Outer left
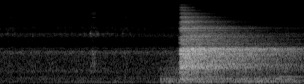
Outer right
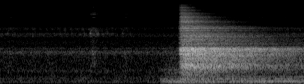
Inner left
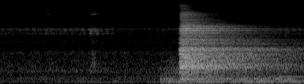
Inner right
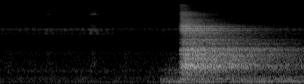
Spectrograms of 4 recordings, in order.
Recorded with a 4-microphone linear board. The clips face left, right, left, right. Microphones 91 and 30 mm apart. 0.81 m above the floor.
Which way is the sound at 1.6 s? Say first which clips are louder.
Outer left 1 dB, inner left 2 dB; 55° left (ahead or behind).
